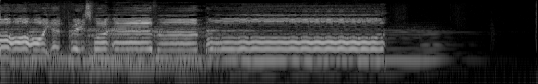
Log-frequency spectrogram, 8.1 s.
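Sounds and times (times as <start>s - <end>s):
tenor singing: 0.0s - 5.9s.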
